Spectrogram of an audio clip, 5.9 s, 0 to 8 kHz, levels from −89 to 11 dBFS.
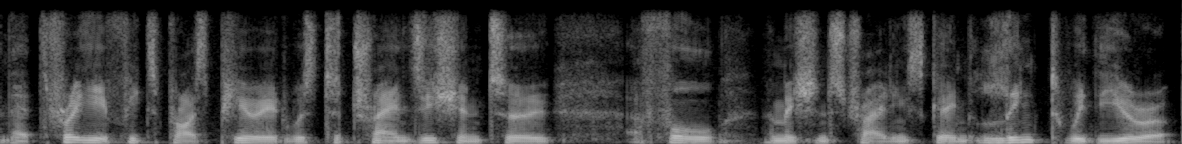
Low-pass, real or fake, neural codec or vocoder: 7.2 kHz; real; none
